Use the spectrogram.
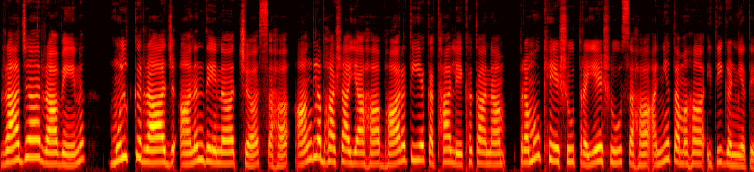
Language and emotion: Sanskrit, neutral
